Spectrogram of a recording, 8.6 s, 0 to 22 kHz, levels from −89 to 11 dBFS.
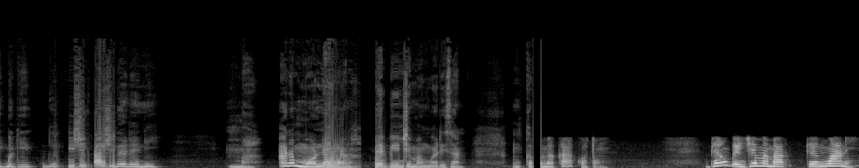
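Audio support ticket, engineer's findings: Robotic sound from repeated short buffers, 0.54–1.15 s and 3.24–4.07 s: likely input starvation, with most audio skipped and ~5 ms chunks looped. Speech becomes a rigid metallic buzz at 200 Hz.

Input switched to a poorer device at 5.33 s, likely a headset call profile or fallback mic: 80 ms dropout, then a narrower band to the end. Speech turns dull and boxy, with a modest level shift and a faint new noise floor.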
